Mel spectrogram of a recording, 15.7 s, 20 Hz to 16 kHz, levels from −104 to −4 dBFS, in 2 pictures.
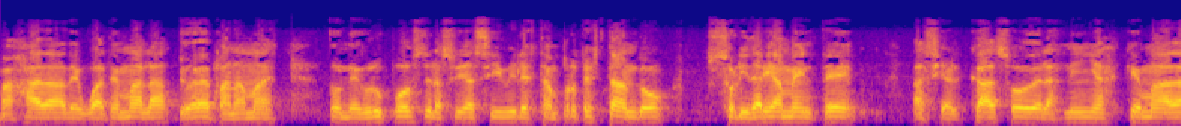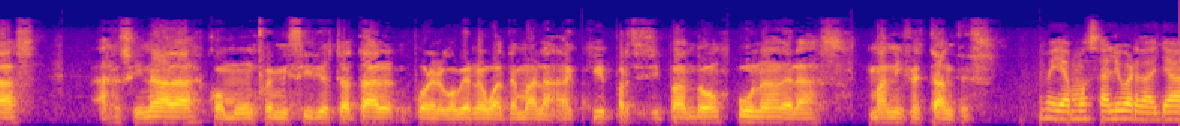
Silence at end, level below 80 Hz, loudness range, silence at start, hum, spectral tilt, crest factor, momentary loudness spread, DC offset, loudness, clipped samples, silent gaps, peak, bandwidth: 0 s; -66 dBFS; 2 LU; 0 s; none; -3.5 dB/octave; 18 dB; 9 LU; under 0.1%; -18 LUFS; under 0.1%; none; 0 dBFS; 9.6 kHz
